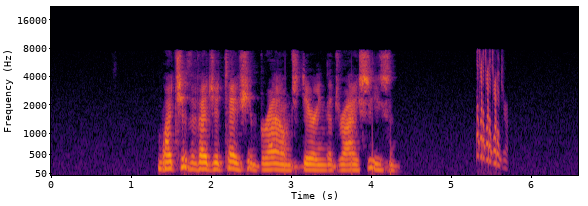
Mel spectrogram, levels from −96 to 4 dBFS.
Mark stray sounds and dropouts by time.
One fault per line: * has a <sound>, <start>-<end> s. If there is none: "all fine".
* has a chirp, 5.3-5.7 s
